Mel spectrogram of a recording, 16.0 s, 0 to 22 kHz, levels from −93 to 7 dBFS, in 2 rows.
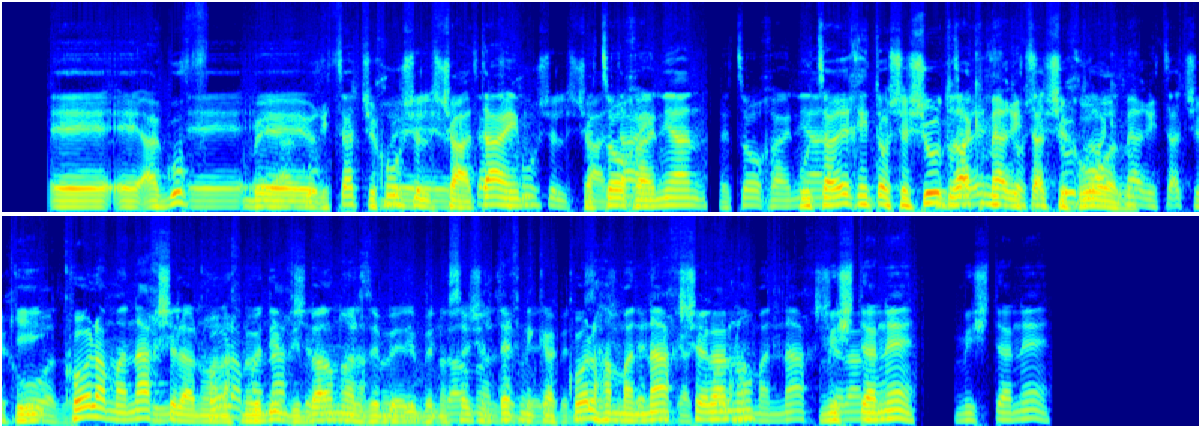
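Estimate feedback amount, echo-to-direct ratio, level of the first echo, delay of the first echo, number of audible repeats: no steady repeat, -9.0 dB, -9.0 dB, 0.903 s, 1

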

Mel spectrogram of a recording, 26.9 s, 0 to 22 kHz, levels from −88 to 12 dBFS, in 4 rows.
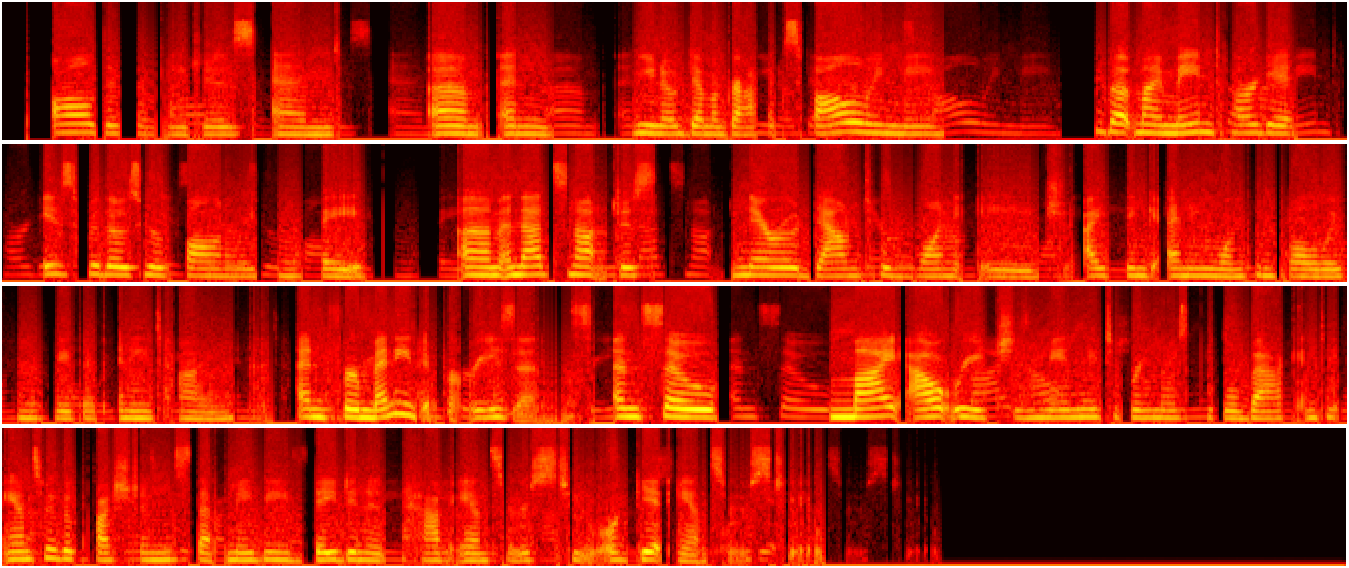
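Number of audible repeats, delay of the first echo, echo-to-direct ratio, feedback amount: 1, 0.584 s, -19.5 dB, no steady repeat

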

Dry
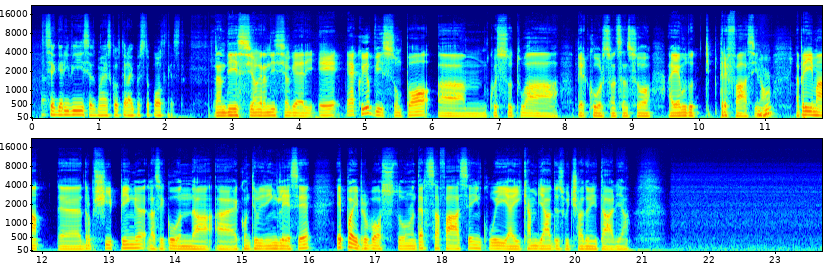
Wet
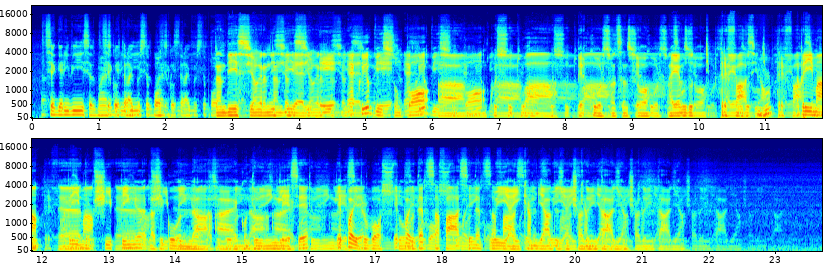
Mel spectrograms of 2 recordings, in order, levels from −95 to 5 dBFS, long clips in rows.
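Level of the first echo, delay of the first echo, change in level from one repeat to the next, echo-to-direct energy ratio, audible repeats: -6.0 dB, 0.851 s, -13.0 dB, -6.0 dB, 3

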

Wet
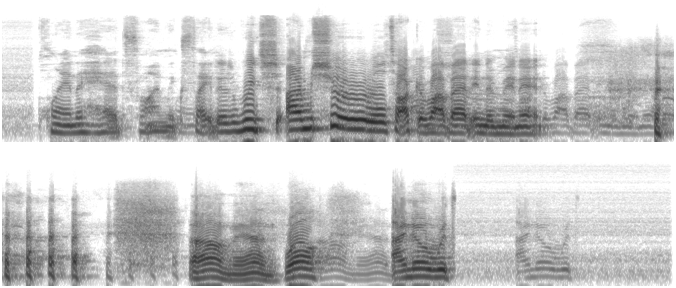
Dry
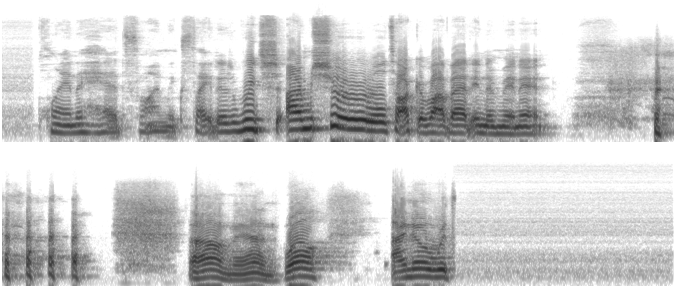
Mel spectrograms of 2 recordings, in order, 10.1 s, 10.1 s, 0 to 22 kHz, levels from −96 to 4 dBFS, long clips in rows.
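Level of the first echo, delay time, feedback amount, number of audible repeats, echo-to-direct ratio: -21.5 dB, 0.927 s, no steady repeat, 1, -21.5 dB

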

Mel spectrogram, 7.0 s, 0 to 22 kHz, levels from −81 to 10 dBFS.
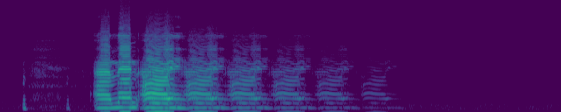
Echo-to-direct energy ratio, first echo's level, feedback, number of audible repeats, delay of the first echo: -9.5 dB, -11.0 dB, 50%, 4, 0.545 s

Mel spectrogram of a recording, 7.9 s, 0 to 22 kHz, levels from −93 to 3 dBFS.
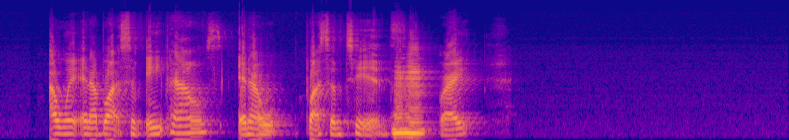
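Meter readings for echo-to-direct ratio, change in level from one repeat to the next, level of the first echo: -16.5 dB, -6.5 dB, -17.5 dB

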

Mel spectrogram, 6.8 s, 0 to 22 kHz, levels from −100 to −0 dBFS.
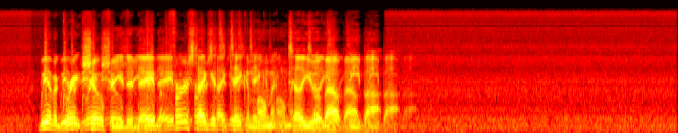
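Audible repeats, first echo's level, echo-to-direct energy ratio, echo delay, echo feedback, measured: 2, -6.5 dB, -6.5 dB, 0.19 s, 18%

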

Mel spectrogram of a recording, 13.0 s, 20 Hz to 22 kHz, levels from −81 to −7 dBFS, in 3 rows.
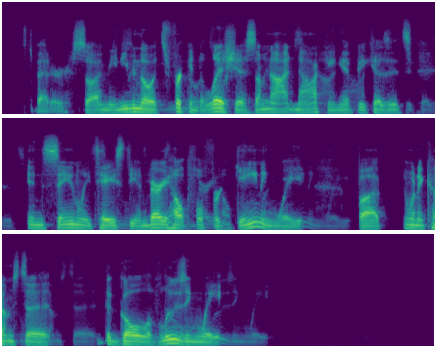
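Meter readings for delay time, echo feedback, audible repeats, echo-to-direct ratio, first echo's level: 0.475 s, no steady repeat, 1, -22.5 dB, -22.5 dB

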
